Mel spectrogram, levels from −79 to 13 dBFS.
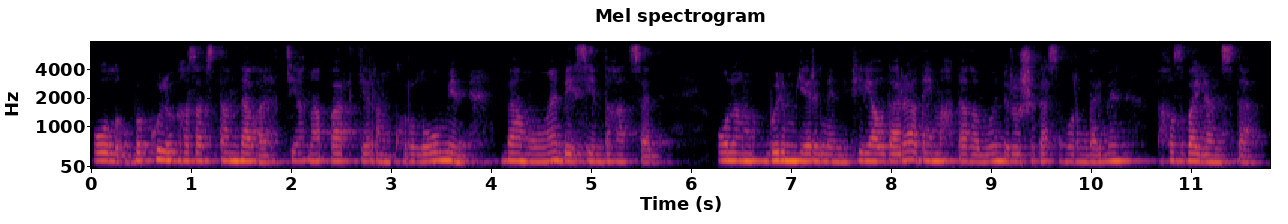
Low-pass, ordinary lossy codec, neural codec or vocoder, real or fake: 7.2 kHz; none; codec, 24 kHz, 0.9 kbps, WavTokenizer, medium speech release version 1; fake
